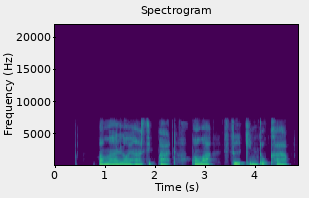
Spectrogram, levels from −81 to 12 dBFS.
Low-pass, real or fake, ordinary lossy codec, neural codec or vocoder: 7.2 kHz; real; none; none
